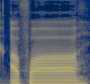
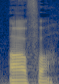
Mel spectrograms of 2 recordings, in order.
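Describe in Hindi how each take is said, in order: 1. 'f' के बाद का स्वर लंबा खींचा जाता है। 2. 'f' के बाद का स्वर छोटा रखा जाता है। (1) "अगर हम अलिफ पढ़ेंगे अफ़ा यानी लंबा होगा" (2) "इस वजह से हम इसको लंबा नहीं करेंगे"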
